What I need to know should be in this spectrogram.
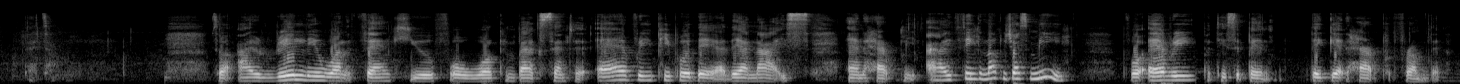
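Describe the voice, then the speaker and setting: Lively intonation and a dark, mellow tone in a Chinese accent, at a fairly slow pace with big swings in loudness. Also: woman, fairly low pitch for a woman. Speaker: immigrant nurse. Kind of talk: testimony. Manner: halting.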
